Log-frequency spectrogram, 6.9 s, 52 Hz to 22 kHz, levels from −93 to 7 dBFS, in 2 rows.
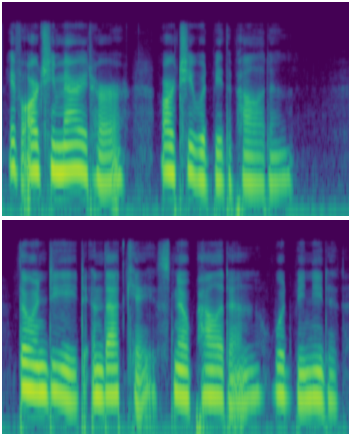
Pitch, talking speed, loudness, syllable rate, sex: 160 Hz, 165 wpm, -17 LUFS, 5.0 syllables/s, female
